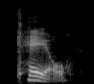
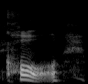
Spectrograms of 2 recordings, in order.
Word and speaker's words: Chaol: Because in Throne of Glass, there is a character, and his name is spelled C-H-A-O-L. And Nicole told me that you're supposed to pronounce that name Kale. In my head before, I had been pronouncing it Cole, which I like a lot better because, so I was like, I'm still going to pronounce it Cole in my head.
